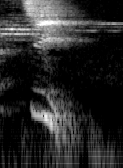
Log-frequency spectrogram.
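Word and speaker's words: チャ: এটা আমরা শিখে হচ্ছে চি। সেম ভাবে আমরা লিখবো, এটা উচ্চারণটা হয়ে যাবে চা। চিয়া না হয়ে উচ্চারণ চা, চা।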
